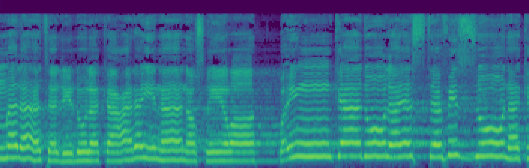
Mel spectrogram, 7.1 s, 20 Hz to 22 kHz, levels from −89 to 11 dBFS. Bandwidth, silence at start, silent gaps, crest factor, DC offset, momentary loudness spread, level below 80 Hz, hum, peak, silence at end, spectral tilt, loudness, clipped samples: 15.5 kHz; 0 s; none; 12 dB; under 0.1%; 4 LU; -62 dBFS; none; 0 dBFS; 0 s; -3.5 dB/octave; -12 LUFS; under 0.1%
